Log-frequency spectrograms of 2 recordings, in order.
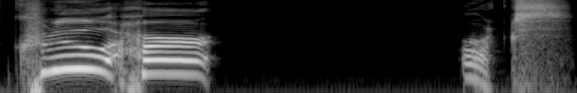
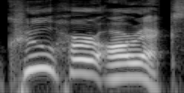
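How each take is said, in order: First: The ending is said as the word orcs. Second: The ending is said as letters R X. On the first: The speaker calls it wrong. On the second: The speaker calls it right.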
